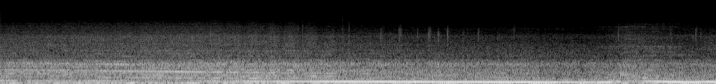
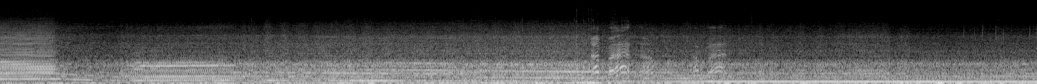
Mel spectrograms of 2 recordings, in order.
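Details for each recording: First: Toyota MR2 Spyder (ZZW30) with freshly swapped 2ZZ-GE engine, first road drive, still untuned with imperfect AFRs: engine note climbs under load with sharper edge at lift (cam changeover), but pull sounds flat and soft, weak acceleration, needs tuning. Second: Toyota MR2 Spyder (ZZW30) freshly swapped with 2ZZ-GE, untuned with imperfect AFRs, first road drive: engine drone climbs with revs, then hardens and turns raspier as VVTL-i high-lift cam engages.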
